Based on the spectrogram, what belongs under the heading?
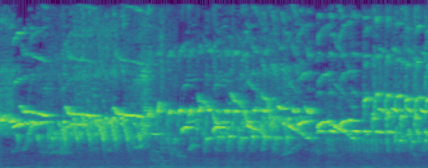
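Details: Several canaries singing in an aviary, hidden camera recording: a short burst of dense, high, rapidly repeated trills and thin whistles, with a faint low hum underneath.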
